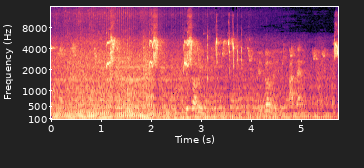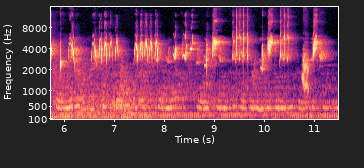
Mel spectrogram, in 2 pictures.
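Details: Long-tailed shrike song meant to prompt non-singing shrikes into song: after a murky, noisy start, rapid high stuttered trills and chirps build into dense, repeated bursts.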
